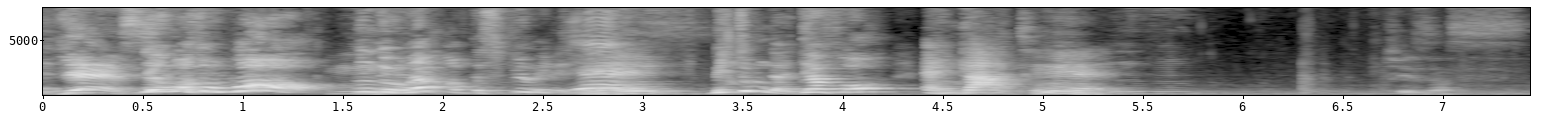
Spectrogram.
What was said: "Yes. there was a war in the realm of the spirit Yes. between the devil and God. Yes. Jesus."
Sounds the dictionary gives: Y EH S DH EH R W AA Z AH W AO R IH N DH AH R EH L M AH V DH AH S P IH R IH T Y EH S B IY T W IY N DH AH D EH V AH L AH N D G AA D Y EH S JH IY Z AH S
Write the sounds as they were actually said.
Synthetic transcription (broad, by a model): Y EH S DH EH W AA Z AH W AO IH N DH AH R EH M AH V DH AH S P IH R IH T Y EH B IY T W IY N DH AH D EH V AH L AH N G AA D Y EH JH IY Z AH S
